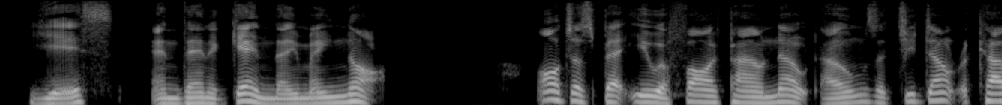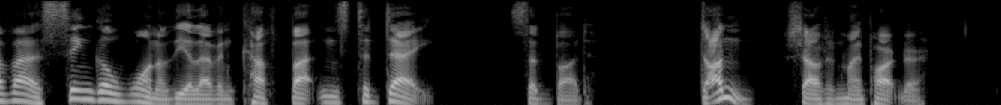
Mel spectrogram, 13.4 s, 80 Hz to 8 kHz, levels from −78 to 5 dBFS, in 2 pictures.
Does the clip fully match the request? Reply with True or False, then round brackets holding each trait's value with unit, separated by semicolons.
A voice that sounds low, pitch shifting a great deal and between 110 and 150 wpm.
False (120 Hz; 5.7 semitones; 160 wpm)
